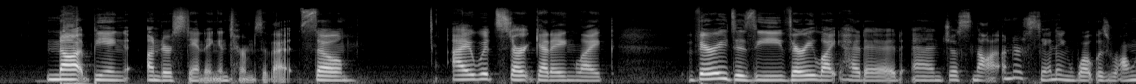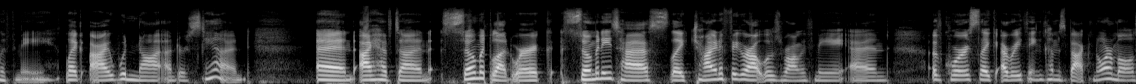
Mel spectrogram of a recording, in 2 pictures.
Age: 10-29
